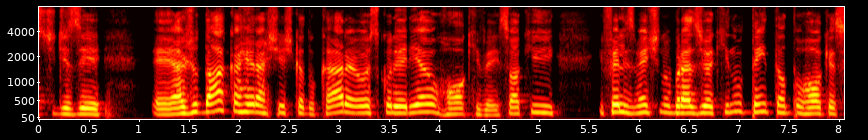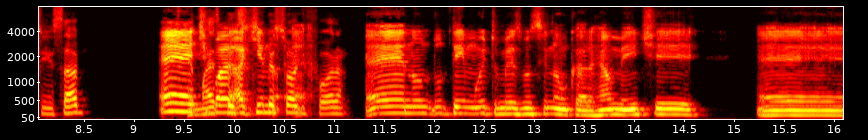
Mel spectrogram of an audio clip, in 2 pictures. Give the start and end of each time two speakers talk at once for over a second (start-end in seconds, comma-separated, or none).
9.5-10.8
